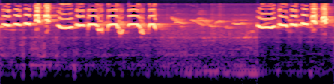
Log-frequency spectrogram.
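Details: Oriental magpie-robin singing a basic rolling song: rapid strings of loud whistled notes with upward and downward slurs, repeated in tight bursts, with a short quieter pause in the middle.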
